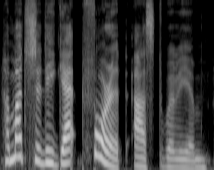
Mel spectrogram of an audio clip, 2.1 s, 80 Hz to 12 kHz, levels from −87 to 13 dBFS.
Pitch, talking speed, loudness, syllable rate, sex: 215 Hz, 250 wpm, -16 LUFS, 5.3 syllables/s, female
